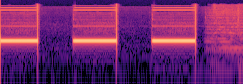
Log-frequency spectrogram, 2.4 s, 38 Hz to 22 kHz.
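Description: Three loud, steady electronic warning beeps of equal length, evenly spaced with short silences between, signalling 10 seconds left in a candidate's 10-minute block of a live radio interview, followed by a brief burst of faint background noise.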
